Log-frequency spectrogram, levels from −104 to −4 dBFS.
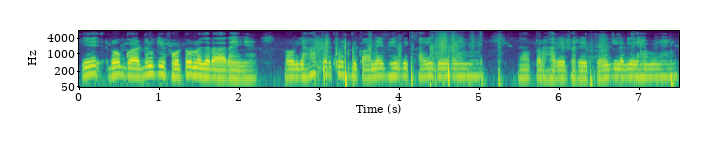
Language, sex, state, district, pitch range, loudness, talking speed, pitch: Hindi, male, Chandigarh, Chandigarh, 115-135 Hz, -18 LUFS, 215 wpm, 130 Hz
